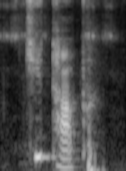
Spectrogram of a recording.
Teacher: Tələffüzdə B, P kimi tələffüz olunacaq.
